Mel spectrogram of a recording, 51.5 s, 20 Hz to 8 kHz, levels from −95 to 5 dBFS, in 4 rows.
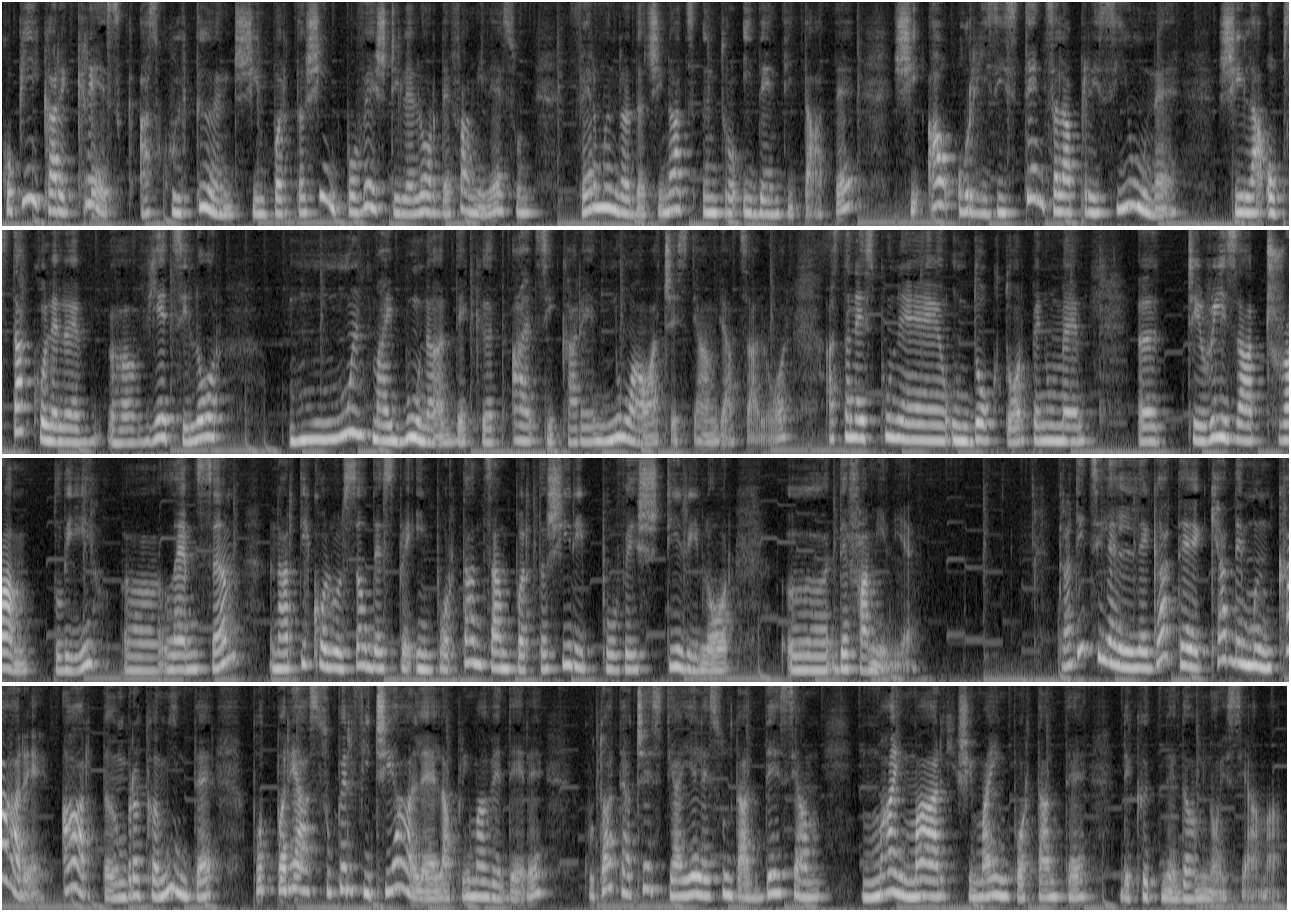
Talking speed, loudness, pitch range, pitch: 105 wpm, -27 LUFS, 195-240 Hz, 210 Hz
